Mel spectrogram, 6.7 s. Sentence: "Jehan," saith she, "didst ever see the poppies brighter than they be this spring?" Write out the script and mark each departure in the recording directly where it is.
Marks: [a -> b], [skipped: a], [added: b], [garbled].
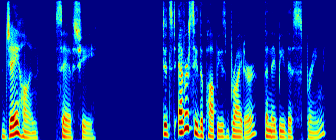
"Jehan," saith she, "didst ever see the poppies brighter than they be this spring?"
